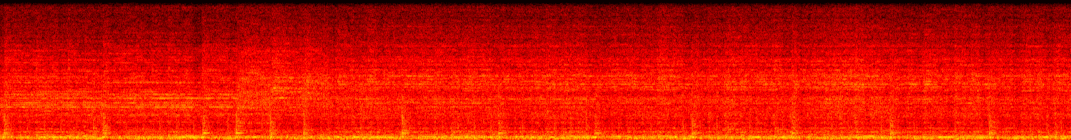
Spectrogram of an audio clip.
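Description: Death metal band playing live: drum kit and distorted electric guitar at full volume, one continuous stretch of the song.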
